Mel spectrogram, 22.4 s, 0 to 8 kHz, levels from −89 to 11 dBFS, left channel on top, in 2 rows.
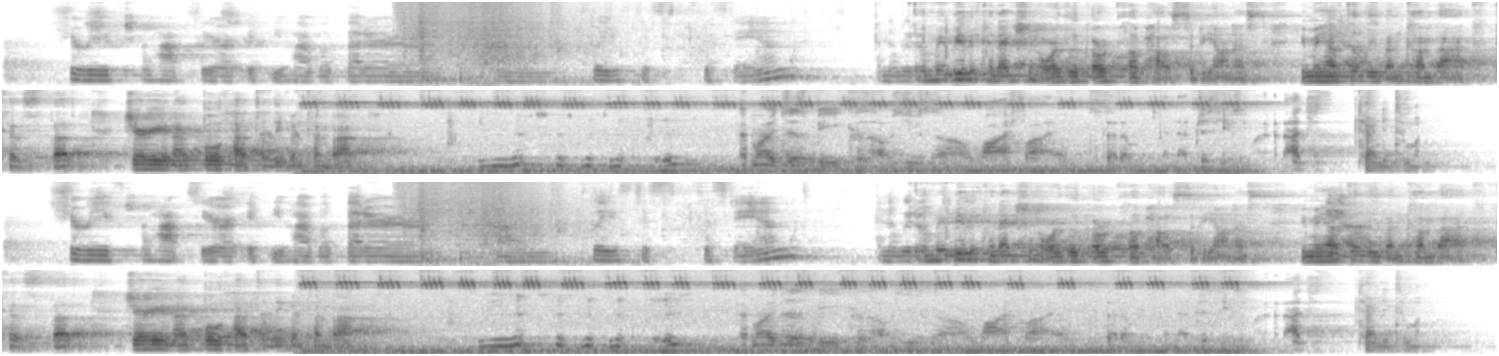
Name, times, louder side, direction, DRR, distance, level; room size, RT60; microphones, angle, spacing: voice 1, 0.4-3.3 3.7-4.9 5.3-6.0 6.6-7.3 9.9-10.2 14.8-16.4 17.0-17.3 17.6-17.7, right 3 dB, 60° right, 14 dB, 0.7 m, -40 dB
Bathtub (filling or washing) / Splash splatter, 2.9-5.3 5.7-5.9, left 1 dB, 10° left, 1.6 m, -43 dB
voice 2, 6.8-13.9, left 1 dB, 80° left, -3 dB, 1.8 m, -30 dB
Cricket, 13.4-20.6, right 5 dB, 25° right, 0.9 m, -31 dB
voice 3, 16.8-21.8, left 3 dB, 55° left, 11 dB, 0.8 m, -41 dB
21.5 x 12.5 x 9.7 m, 1.4 s
head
